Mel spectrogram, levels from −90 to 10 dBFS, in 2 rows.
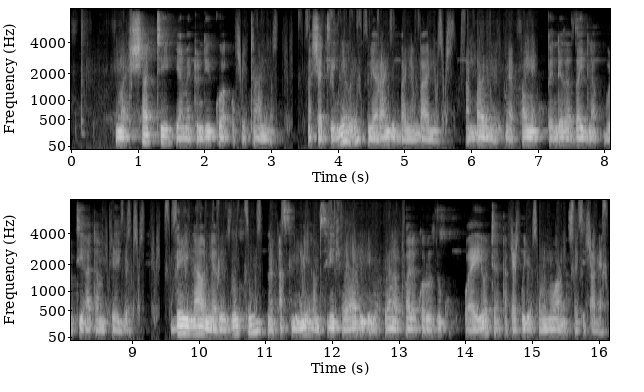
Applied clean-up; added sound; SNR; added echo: neural separator model SepFormer DNS4.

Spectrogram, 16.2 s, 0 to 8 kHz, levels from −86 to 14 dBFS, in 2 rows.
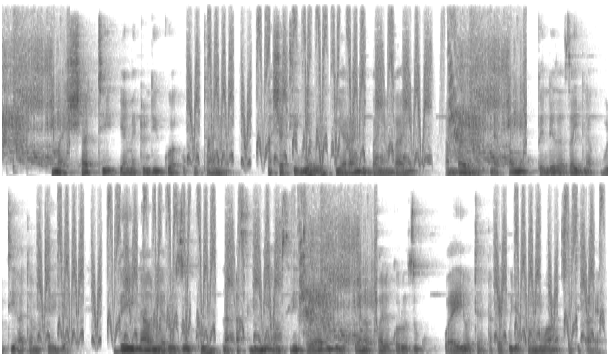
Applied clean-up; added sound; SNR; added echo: none; Scratching (performance technique); 9 dB; reverberation time 0.3 s.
